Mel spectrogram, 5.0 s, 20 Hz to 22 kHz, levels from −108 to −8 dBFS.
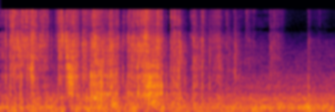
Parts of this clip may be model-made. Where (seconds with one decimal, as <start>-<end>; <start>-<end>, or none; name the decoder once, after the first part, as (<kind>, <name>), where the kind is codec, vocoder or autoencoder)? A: none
